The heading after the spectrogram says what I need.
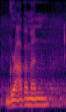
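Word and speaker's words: gravamen: Can you repeat all the pronunciations? Graan. Graammen. Graaman.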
